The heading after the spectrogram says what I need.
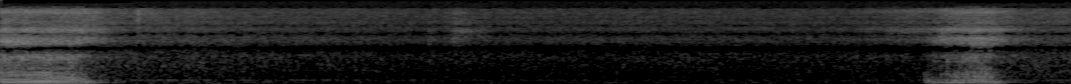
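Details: Raider snoring loudly in sleep: two low, rumbling snores about four seconds apart with quiet room hum between; snoring.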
